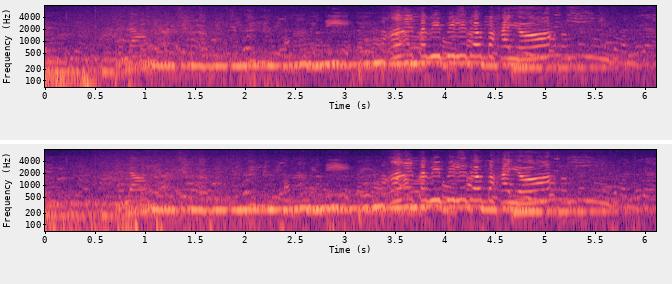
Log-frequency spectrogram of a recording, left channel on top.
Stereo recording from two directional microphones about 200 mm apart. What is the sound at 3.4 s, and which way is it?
Speech, 5° left (ahead or behind).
